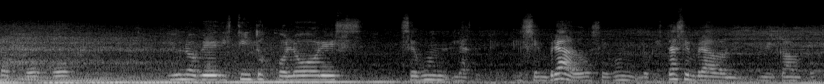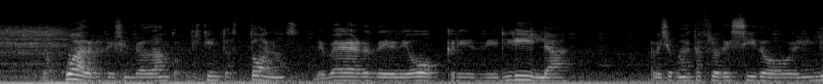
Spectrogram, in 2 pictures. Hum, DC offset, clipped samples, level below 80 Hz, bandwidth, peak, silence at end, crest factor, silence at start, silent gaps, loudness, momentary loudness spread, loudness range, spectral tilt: none; under 0.1%; under 0.1%; -36 dBFS; 11.5 kHz; -12 dBFS; 0 s; 16 dB; 0 s; none; -29 LUFS; 13 LU; 8 LU; -6.5 dB/octave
